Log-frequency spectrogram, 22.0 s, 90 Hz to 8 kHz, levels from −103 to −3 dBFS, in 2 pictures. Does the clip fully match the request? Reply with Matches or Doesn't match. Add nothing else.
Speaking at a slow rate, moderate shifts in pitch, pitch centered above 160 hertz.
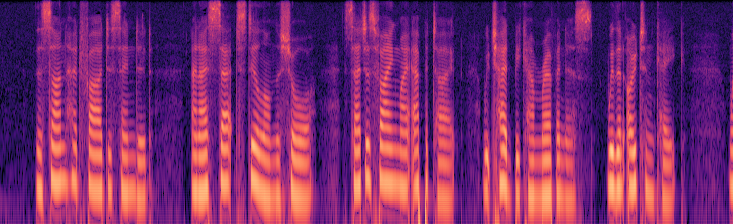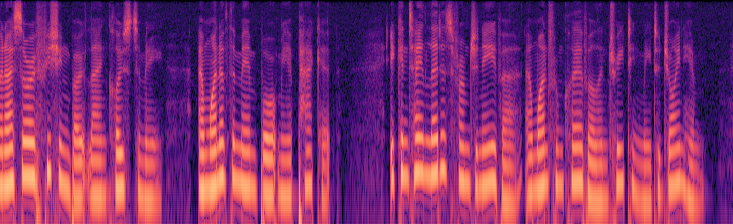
Doesn't match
